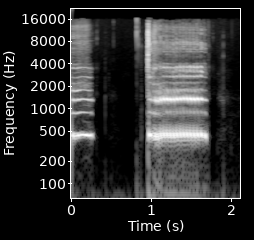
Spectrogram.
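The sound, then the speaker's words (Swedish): A voice imitates a woman's mobile phone alarm ringing in the morning: a short buzzy tone, a brief pause, then a longer rapid rolling trill that stops abruptly. “Morgonen efter, hennes larm ringer.”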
